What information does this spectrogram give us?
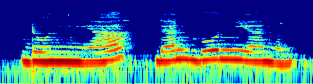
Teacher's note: Nah, apabila ada nun sukun dan tanwin bertemu dengan salah satu huruf idgham bi gunnah dalam satu kalimat, maka itu tidak disebut dengan hukum bacaan idgham bi gunnah, melainkan izhar wajib. Artinya, cara membacanya juga tidak didengungkan dan tidak ditasydidkan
